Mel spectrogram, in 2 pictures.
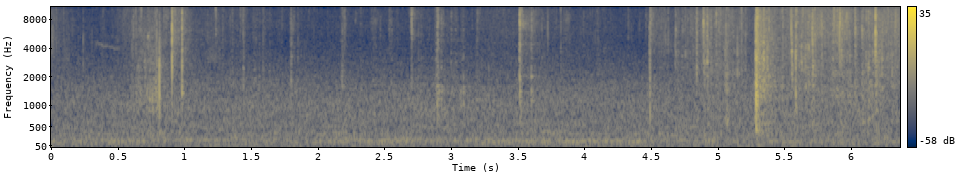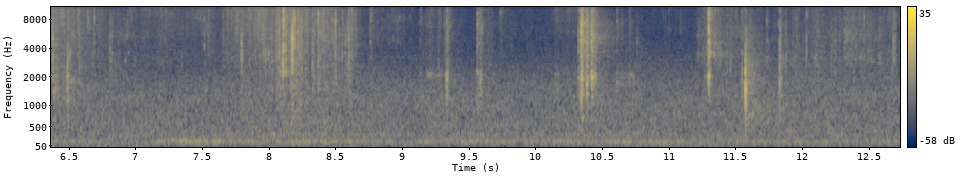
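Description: Dead saplings being pushed over and dragged through dry brush: twigs and branches cracking and snapping in irregular sharp cracks, the loudest about five seconds in.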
